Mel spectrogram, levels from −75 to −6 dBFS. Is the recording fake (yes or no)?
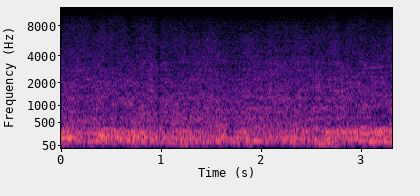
yes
